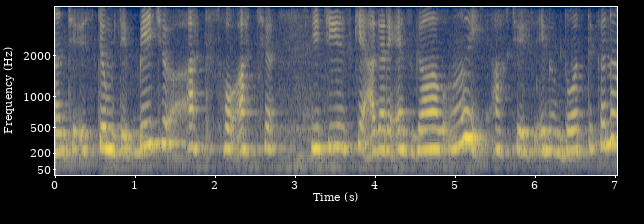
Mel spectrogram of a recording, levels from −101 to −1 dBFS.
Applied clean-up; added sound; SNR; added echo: none; none; none; none.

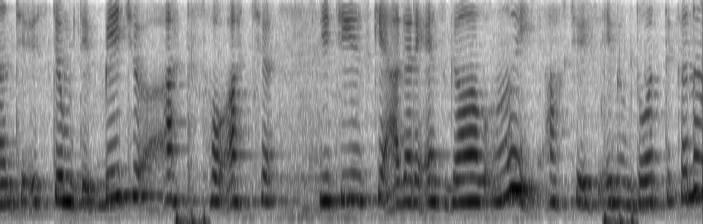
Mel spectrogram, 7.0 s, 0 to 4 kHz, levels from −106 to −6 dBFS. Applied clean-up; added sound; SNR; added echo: none; Run; 11 dB; none.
